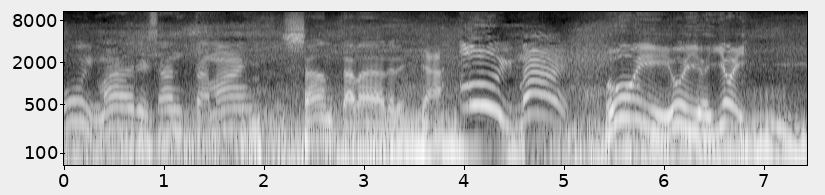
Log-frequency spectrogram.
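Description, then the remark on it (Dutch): A fire engine revs its motor on its way to a crashed DHL plane that broke in two, a steady, loud low rumble running the whole time beneath a voice exclaiming and crying out in drawn-out, rising and falling tones. “Dat geluid wat je hoort is trouwens de brandweer die gas geeft.”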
